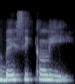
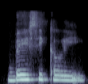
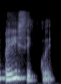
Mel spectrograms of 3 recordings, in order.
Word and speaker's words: basically: Kesalahan lain, misal basically. Sering banget aku dengar basically. Yang betul itu basically. Jadi L-nya hilang, basically.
